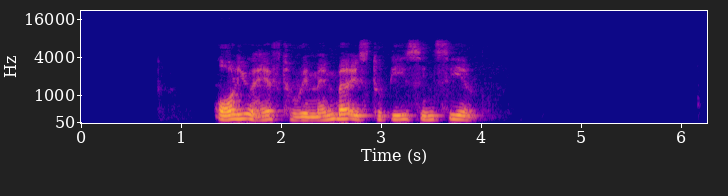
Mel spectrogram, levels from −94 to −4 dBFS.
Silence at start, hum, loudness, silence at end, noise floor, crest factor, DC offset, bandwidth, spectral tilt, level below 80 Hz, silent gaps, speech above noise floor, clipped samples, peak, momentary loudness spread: 1.35 s; none; -29 LUFS; 2.3 s; -85 dBFS; 22 dB; under 0.1%; 7.6 kHz; -8.5 dB/octave; -70 dBFS; none; 57 dB; under 0.1%; -10 dBFS; 10 LU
